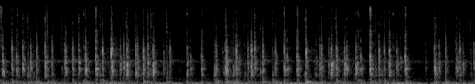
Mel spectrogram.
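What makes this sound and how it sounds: Fingertips of both hands touch-type continuously on a cream Apple M0110A keyboard, which has a hollow plastic case and Alps SKCC mechanical switches and sits on a wooden desk. A rapid, steady stream of short, crisp clacks follows, each with a mid-pitched click around 1.6 kHz that dies away almost instantly, over a faint steady low background.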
